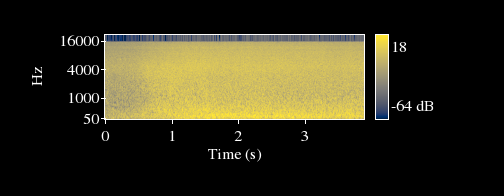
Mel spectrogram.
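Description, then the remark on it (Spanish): Strong ocean waves at Playa de la Charca, heard from well back from the water, produce a dense, steady roar of surf that swells in over the first half second and then holds loud and continuous, with no voices. “Así suena hoy la playa de la Charca.”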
